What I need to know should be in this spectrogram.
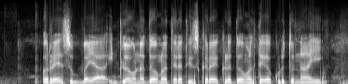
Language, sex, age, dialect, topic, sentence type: Telugu, male, 18-24, Telangana, agriculture, statement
